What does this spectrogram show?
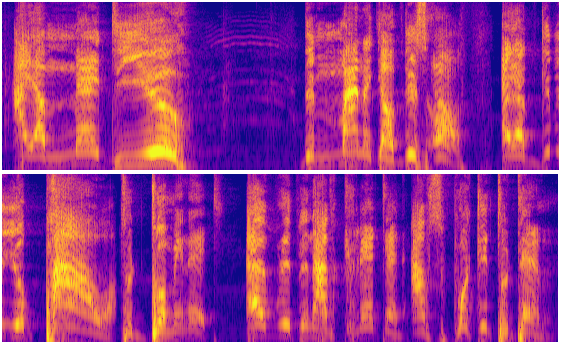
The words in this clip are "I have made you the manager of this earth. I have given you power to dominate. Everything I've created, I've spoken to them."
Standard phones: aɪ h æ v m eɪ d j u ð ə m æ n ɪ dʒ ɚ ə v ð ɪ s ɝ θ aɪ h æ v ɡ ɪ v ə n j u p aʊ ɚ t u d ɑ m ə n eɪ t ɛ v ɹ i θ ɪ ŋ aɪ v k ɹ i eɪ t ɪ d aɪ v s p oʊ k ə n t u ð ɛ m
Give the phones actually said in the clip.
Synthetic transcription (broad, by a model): aɪ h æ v m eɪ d j u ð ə m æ n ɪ dʒ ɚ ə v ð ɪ s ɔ f aɪ h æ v ɡ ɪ v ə n j u p aʊ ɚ t u d ɑ m ə n eɪ t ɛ v ɹ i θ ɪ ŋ aɪ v k ɹ i eɪ t ɪ d aɪ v s p oʊ k ə n t u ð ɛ m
